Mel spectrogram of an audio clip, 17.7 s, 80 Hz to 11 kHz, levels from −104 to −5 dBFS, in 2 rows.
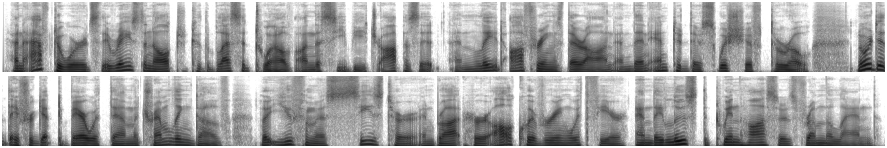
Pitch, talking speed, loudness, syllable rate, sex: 115 Hz, 195 wpm, -21 LUFS, 5.1 syllables/s, male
